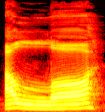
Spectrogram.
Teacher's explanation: the lamb in Allah is of course full mouth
